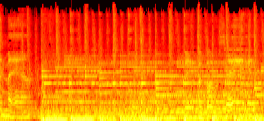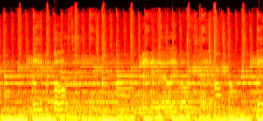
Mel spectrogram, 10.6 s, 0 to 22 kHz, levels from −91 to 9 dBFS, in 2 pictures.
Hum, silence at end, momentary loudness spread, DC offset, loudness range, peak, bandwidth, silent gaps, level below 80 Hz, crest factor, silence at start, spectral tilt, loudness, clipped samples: none; 0 s; 3 LU; under 0.1%; 1 LU; 0 dBFS; 19.5 kHz; none; -18 dBFS; 10 dB; 0 s; -5 dB/octave; -12 LUFS; under 0.1%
